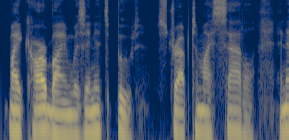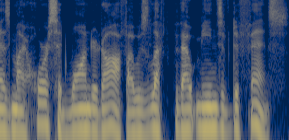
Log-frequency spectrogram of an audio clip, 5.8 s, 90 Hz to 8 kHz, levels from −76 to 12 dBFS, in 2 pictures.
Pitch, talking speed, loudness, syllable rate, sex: 115 Hz, 250 wpm, -18 LUFS, 6.4 syllables/s, male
